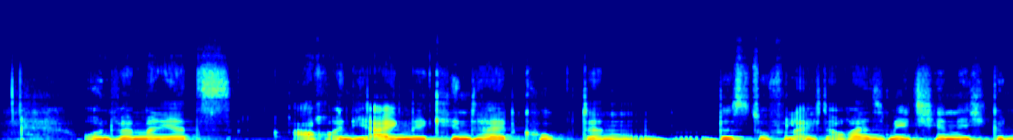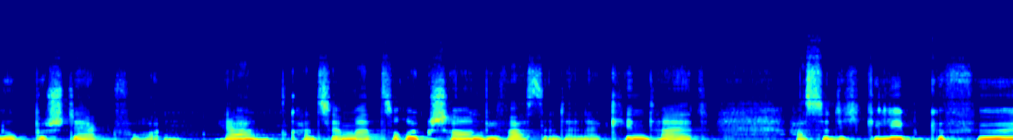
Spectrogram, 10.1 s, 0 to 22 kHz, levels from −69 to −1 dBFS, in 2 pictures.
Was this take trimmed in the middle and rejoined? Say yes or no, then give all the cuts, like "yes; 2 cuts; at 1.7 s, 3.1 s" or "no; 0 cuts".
no; 0 cuts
